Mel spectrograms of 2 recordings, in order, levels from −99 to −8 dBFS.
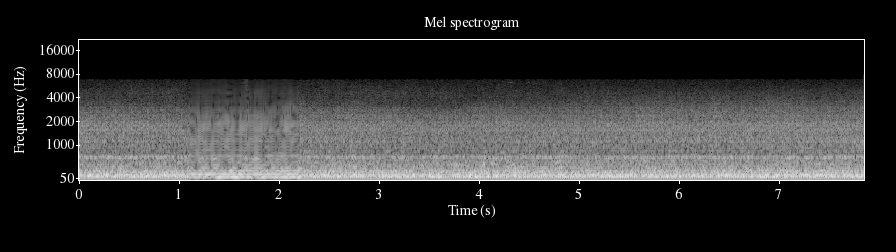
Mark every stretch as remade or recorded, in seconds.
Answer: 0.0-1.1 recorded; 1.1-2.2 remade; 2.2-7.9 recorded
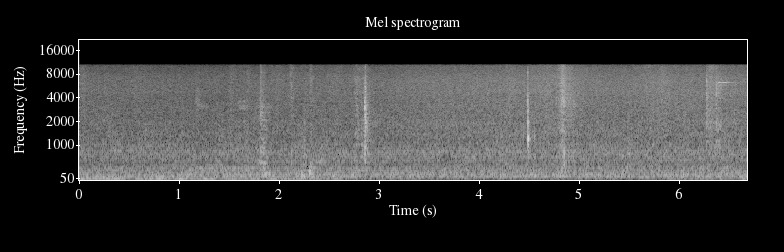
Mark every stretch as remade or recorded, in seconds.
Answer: 0.0-6.7 recorded

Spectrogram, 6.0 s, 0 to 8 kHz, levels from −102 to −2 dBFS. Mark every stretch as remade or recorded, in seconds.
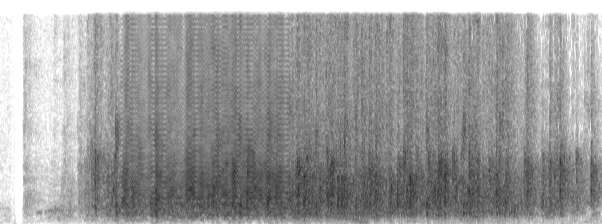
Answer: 0.0-1.2 recorded; 1.2-2.9 remade; 2.9-6.0 recorded

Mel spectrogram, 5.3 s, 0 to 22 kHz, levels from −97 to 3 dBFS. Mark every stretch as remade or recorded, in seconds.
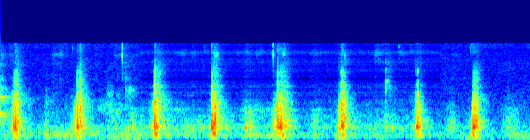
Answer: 0.0-1.4 recorded; 1.4-4.4 remade; 4.4-5.3 recorded

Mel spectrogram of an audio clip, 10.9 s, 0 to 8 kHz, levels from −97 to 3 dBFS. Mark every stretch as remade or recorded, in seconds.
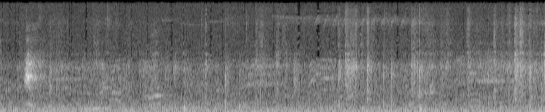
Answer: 0.0-4.4 recorded; 4.4-5.7 remade; 5.7-10.9 recorded

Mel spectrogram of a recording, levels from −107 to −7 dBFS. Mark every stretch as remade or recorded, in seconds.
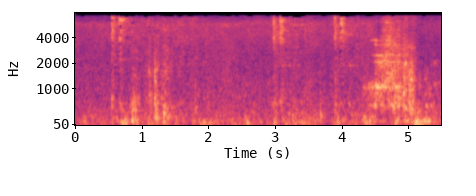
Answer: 0.0-5.5 recorded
